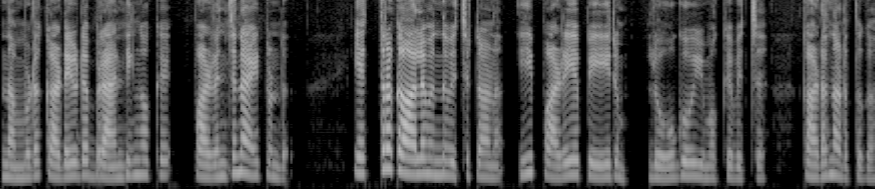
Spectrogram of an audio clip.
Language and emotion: Malayalam, sad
